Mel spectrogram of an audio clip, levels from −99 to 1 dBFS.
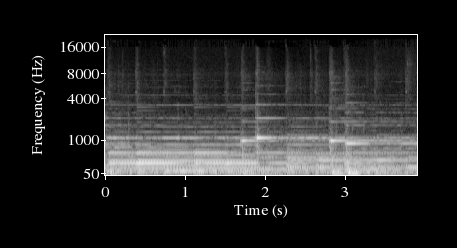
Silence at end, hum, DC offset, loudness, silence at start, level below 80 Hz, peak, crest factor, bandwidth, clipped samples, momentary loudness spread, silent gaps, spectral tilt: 0 s; none; under 0.1%; -18 LUFS; 0 s; -30 dBFS; -2 dBFS; 16 dB; 8.2 kHz; under 0.1%; 7 LU; none; -10 dB/octave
